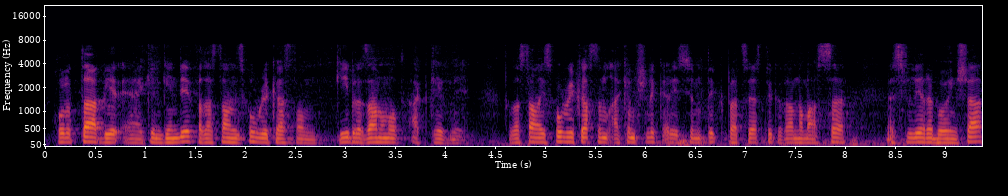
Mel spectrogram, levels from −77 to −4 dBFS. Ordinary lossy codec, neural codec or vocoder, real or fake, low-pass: none; codec, 16 kHz, 1.1 kbps, Voila-Tokenizer; fake; 7.2 kHz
